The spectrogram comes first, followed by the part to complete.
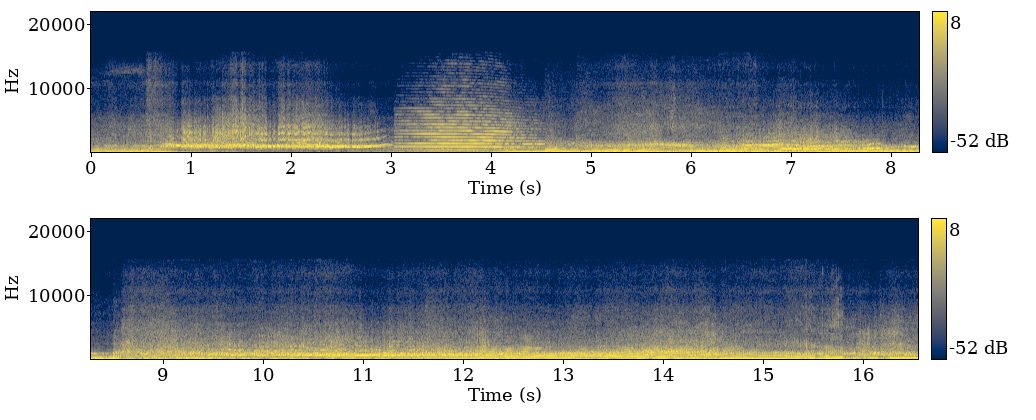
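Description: Cars drifting through corners: engines revving up and falling off, with tyres squealing, the loudest squeal about three seconds in.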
